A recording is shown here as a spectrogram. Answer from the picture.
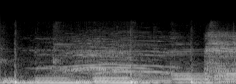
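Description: Amplified electric guitar and bass playing slow held low notes, with a note bent up and back down about a second in, and no drums.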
